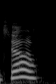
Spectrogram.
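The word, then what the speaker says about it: Jo: So Tracy Joe.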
